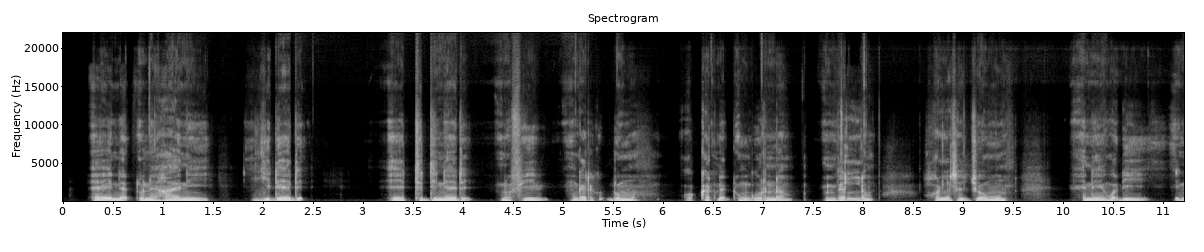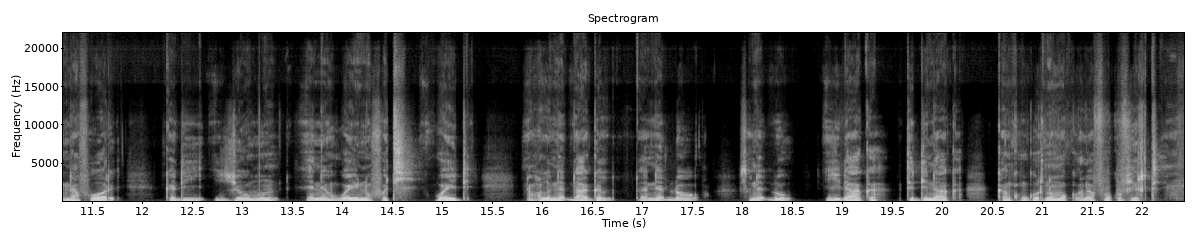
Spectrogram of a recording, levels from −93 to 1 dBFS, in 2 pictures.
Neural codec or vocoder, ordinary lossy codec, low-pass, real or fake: vocoder, 48 kHz, 128 mel bands, Vocos; none; none; fake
